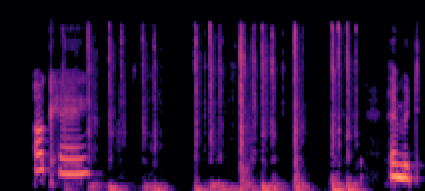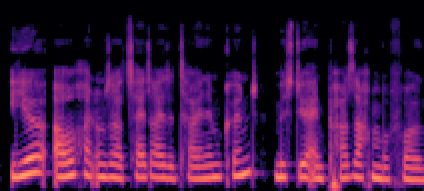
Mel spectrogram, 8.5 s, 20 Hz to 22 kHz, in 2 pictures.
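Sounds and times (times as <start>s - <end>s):
speech: 0.4s - 1.1s, 3.9s - 8.4s
brisk typing on a computer keyboard: 0.6s - 3.6s.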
